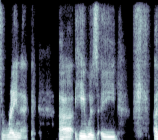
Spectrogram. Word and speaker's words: Reinach: reineck uh once again we're not even sure how he pronounced its name it's our best understanding it's reineck uh he was a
